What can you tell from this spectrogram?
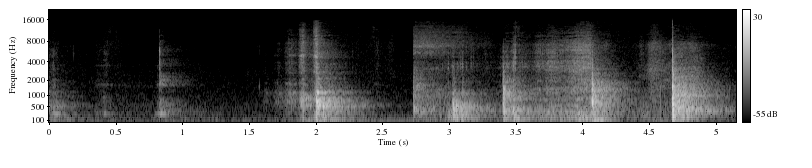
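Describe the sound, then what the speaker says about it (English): A sharp chisel pares waste from cherry wood for a wall cabinet, giving a series of close, crisp cutting and chopping strikes, sparse at first then quicker and louder toward the end. "Now just using a sharp chisel, I'm going to remove the remainder of this waste."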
